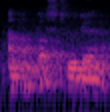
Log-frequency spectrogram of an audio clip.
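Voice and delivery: very low, hushed vow; soft, low threat to the wall; saying to oneself. Retold or imitated. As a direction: mutter it privately under your breath. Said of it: "I'm saying to myself".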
